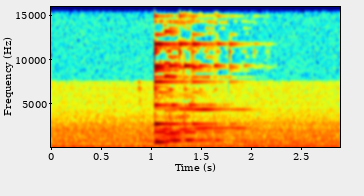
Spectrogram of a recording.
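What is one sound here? A soft game chime rings as tiles clear.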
